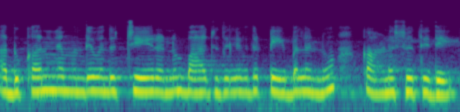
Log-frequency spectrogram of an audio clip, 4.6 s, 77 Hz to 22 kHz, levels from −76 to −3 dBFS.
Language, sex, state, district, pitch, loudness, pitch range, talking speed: Kannada, female, Karnataka, Bidar, 215 Hz, -15 LUFS, 210-225 Hz, 145 wpm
